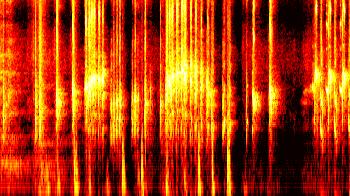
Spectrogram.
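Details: Yellow-vented bulbul giving a long run of jumbled, chattering and bubbly notes with clicks, ending after a brief pause in a quick warbled phrase.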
